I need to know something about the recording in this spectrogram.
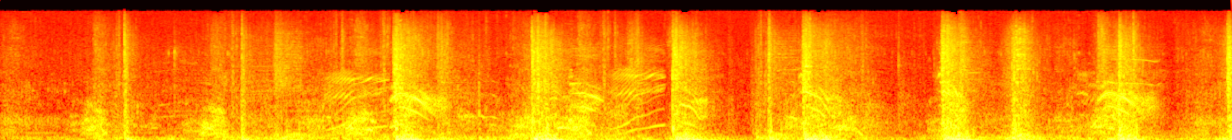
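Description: Wild beasts snarl and growl while fighting.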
